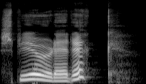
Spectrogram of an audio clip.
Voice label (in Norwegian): "spjølærøkk", hemsedalsmaalet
